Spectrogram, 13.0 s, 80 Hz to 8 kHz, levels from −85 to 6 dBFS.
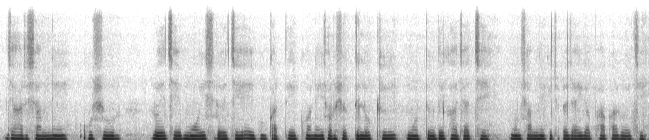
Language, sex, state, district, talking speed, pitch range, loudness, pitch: Bengali, female, West Bengal, Kolkata, 90 wpm, 170-180 Hz, -15 LUFS, 175 Hz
